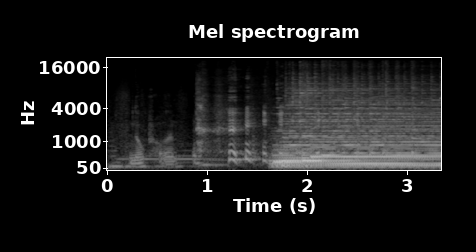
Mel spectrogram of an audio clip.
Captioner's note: laughing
